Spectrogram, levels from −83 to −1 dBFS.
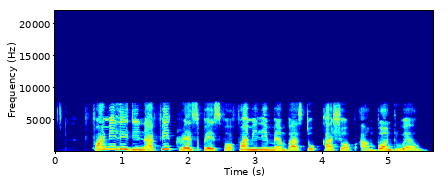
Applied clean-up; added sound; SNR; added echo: none; none; none; none.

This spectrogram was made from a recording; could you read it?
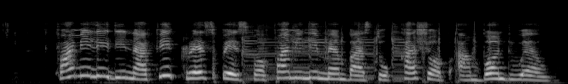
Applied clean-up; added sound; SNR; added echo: none; Electric guitar; 19 dB; reverberation time 0.2 s.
